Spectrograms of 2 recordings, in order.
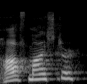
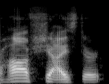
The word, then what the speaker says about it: Hoffmeister: need to apologize and pronounce her name correctly who was who was who was JJ talking about Hoffmeister yeah yeah he called her Hof Shyer oh man but here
